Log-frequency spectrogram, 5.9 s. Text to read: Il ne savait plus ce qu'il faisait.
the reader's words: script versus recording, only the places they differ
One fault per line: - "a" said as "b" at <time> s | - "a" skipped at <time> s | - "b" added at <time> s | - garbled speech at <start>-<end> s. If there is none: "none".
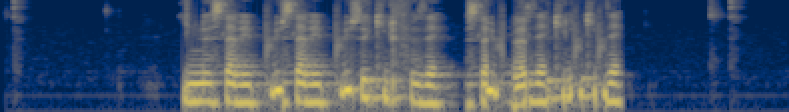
- "savait plus" added at 2.1 s
- garbled speech at 3.5-4.7 s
